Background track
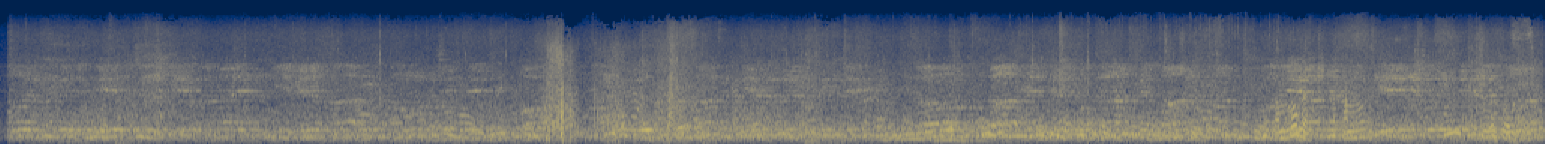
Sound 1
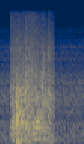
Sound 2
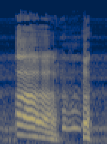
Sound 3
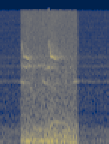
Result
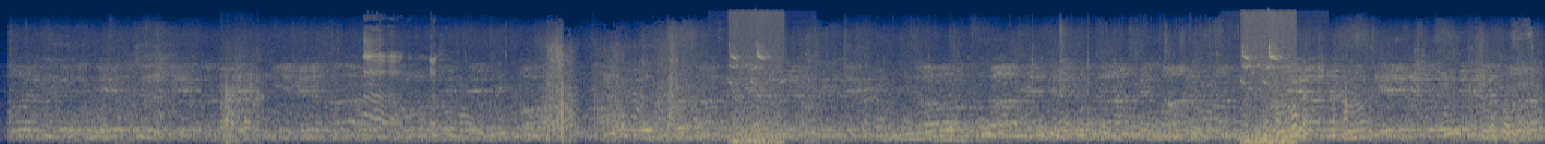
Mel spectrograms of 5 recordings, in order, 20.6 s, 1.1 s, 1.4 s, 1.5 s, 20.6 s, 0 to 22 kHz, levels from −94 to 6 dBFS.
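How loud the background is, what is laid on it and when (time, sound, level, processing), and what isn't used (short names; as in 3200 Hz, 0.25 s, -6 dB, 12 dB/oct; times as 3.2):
background track -7.5 dB
2.79 add 1 -10.5 dB
4.63 add 2 -12.5 dB + resonant high shelf 2300 Hz +11.5 dB, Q 1.5
9.44 add 3 -6.5 dB
16.27 add 3 -3 dB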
